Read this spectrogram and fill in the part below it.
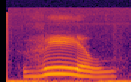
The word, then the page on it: a lot: British English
